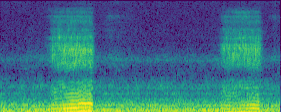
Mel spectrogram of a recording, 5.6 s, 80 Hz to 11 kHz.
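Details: 17-week-old German Shorthaired Pointer puppy sleeping in a yoga-like pose snores: two long, low, buzzing snores with quiet breathing between, slow steady pattern; snoring during sleep.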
